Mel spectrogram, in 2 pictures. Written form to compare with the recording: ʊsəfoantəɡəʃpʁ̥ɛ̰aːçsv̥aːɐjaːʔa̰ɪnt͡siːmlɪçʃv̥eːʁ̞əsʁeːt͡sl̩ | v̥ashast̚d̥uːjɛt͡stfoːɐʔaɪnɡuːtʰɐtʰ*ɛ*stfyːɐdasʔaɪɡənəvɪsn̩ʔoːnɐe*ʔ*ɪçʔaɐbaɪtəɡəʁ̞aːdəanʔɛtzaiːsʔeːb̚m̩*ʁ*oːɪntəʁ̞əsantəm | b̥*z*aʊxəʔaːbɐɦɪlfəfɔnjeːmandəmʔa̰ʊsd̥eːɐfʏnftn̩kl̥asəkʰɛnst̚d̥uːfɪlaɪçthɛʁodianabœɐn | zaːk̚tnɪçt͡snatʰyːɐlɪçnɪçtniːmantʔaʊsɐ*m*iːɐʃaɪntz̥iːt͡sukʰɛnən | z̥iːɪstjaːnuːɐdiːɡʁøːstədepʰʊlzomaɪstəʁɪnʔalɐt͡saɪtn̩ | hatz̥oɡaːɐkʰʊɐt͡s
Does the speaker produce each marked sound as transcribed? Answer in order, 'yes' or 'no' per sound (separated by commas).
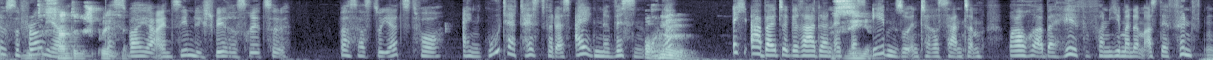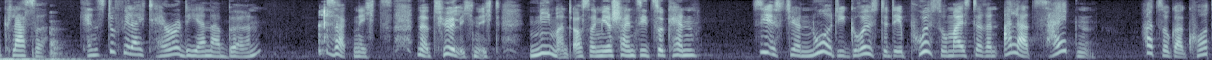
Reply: yes, yes, no, no, yes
